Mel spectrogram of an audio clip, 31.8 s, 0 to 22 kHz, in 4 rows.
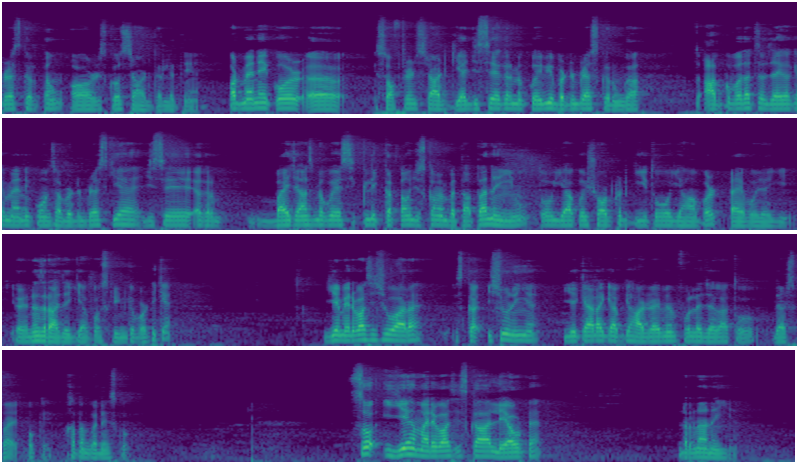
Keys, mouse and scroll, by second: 2.4 click, 6.6 click, 17.9 click, 22.9 click.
